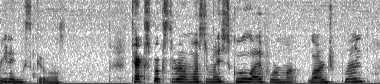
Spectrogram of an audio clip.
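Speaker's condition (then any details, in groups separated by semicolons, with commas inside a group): Triplegic cerebral palsy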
